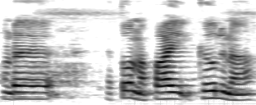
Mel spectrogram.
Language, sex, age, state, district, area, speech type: Santali, male, 30-45, West Bengal, Dakshin Dinajpur, rural, spontaneous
